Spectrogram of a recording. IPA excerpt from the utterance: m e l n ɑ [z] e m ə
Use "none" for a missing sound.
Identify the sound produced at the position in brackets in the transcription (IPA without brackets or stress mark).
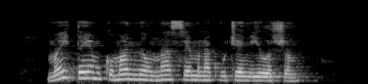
s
